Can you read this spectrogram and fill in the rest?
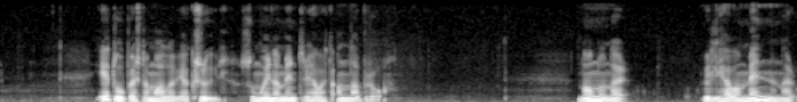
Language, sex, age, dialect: Faroese, female, 61+, Suðurstreymoy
